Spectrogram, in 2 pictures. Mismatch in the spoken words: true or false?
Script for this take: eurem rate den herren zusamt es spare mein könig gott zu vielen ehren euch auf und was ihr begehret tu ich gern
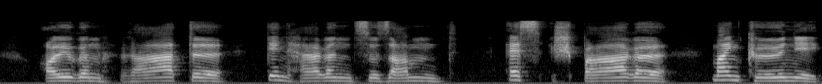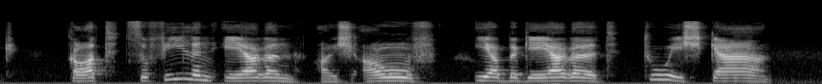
true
